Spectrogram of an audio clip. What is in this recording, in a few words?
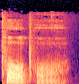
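"pawpaw", British English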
